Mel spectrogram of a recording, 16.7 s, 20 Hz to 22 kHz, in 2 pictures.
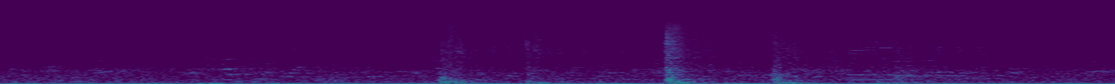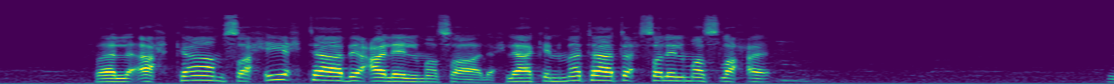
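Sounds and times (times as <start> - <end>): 
people talking faintly in a room: 0.0 - 9.1, 14.2 - 16.7
door pushed shut with solid knocks and thuds: 3.2 - 7.6
speech: 9.1 - 14.3.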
